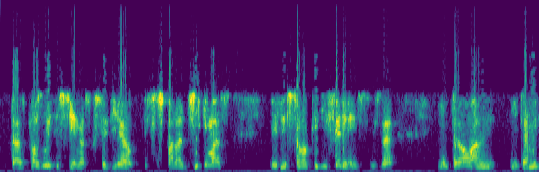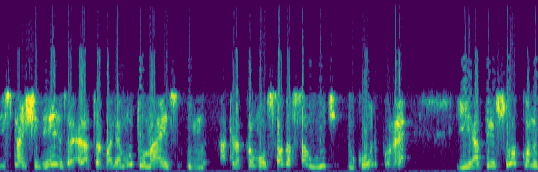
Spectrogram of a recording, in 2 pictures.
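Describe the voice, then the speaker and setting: A man speaks over a crackly phone line that keeps breaking up, the sound muffled and lo-fi. His voice is husky and gravelly, fairly high for a man, and swings lively up and down in pitch. He explains his field haltingly, full of fillers and restarts. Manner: hesitant, many fillers and restarts. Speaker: interview guest, pharmacist and acupuncture specialist.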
